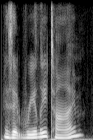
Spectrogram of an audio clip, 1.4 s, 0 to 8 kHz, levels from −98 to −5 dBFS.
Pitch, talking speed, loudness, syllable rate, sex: 190 Hz, 170 wpm, -15 LUFS, 4.2 syllables/s, female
